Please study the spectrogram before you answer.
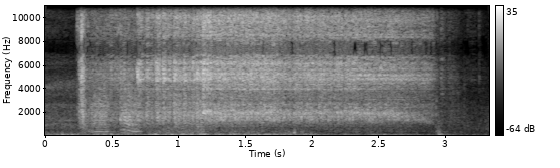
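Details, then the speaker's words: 2009 car with crank-no-start, spark and fuel confirmed, fuel pump replaced, muffler support pipe suspected and muffler pushed up before this attempt: starter cranks with uneven churning about three seconds, engine doesn't catch; crank no start. "So now we're going to try and start it again, see what happens. See if she'll start."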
